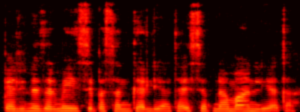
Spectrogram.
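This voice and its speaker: A probing inner voice of the heart presses its questions in a flat, even tone, as a woman narrator reads it. It sounds gently reproachful without turning theatrical. It belongs to a storybook romance. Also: medium pitch, natural voice.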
